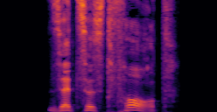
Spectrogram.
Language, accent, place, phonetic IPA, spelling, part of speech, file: German, Germany, Berlin, [ˌzɛt͡səst ˈfɔʁt], setzest fort, verb, De-setzest fort.ogg
- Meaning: second-person singular subjunctive I of fortsetzen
